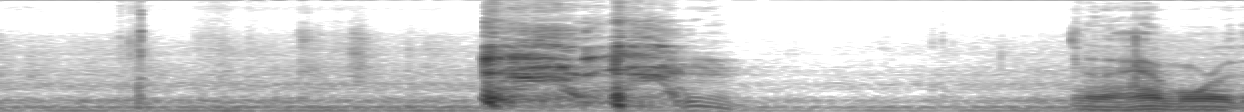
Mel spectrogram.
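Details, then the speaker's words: Adult man with morning congestion gives a couple of harsh cough bursts, then a voiced throat clear, in a quiet room: cough with throat clearing. "Oh, that morning congestion. My favorite."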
